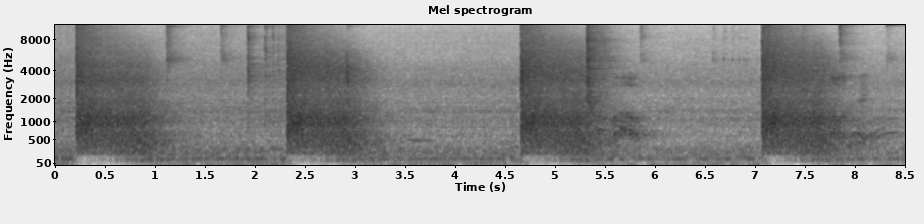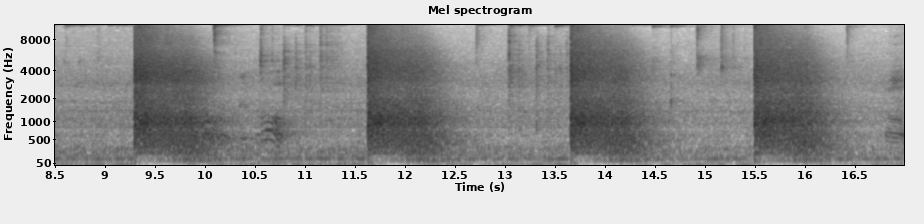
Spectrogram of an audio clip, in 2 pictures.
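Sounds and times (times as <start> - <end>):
pistol shots echoing: 0.2 - 1.1, 2.3 - 3.2, 4.6 - 5.6, 7.1 - 8.0, 9.3 - 10.2, 11.6 - 12.5, 13.6 - 14.5, 15.5 - 16.4.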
